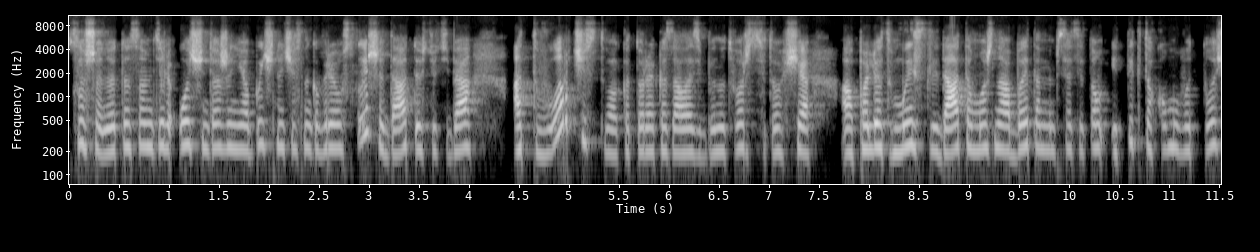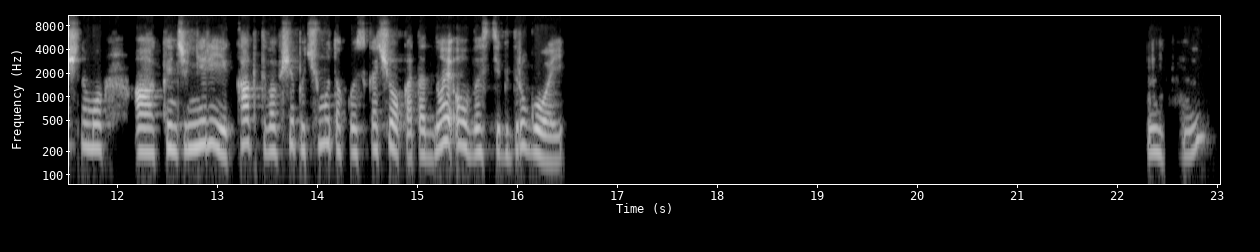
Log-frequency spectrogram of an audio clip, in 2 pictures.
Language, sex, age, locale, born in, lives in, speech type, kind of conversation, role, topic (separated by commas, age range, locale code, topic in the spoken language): Russian, female, 25-29, ru-RU, Belarus, Italy, conversation, podcast, host, Как получилось, что ваше хобби вдруг стало работой?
